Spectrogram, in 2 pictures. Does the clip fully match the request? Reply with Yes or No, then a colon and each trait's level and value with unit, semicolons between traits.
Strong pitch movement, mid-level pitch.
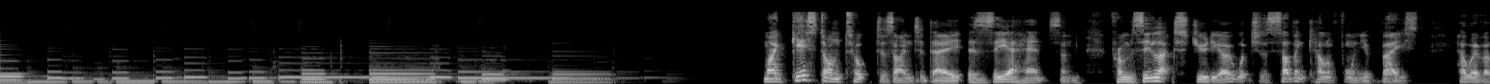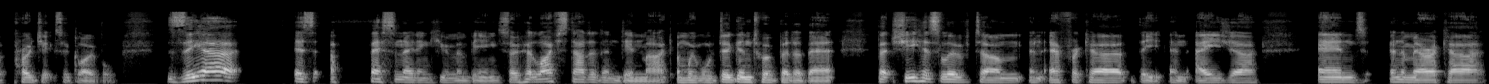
No: wide, 6.4 semitones; low, 105 Hz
